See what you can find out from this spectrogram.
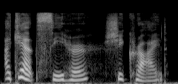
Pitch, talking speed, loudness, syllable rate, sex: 215 Hz, 200 wpm, -21 LUFS, 4.1 syllables/s, female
